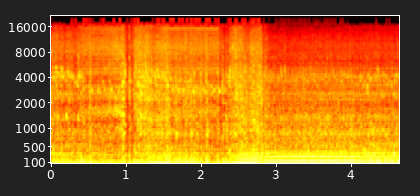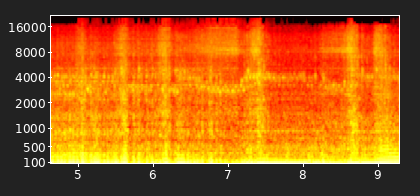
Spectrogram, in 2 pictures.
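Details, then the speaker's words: 1937 Chevy with a 250 six-cylinder that sat unrun for unknown years, timing adjusted at the distributor: loud idle rising smoothly into repeated revs and back without stumble; runs better after timing set, oil pressure low from a leak. "sounds a lot better with a little bit of timing so that's all the farther I can turn it that direction because it's up against the block"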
